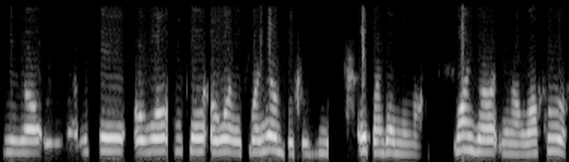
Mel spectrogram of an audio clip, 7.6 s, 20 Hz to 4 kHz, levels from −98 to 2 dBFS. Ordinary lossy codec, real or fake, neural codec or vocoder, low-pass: none; fake; codec, 16 kHz, 4 kbps, X-Codec, HuBERT features, trained on balanced general audio; 3.6 kHz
